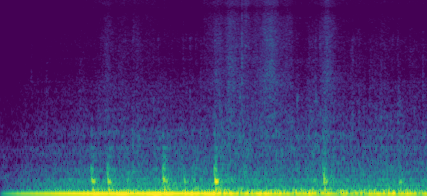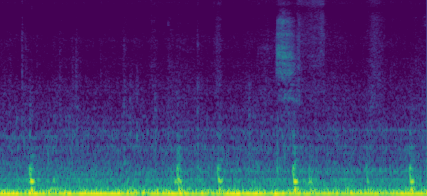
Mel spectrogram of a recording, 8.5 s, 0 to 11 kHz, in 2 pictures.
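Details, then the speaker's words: Ford Territory SUV driving: irregular light clunks knock through steady road rumble from a worn front sway bar link, the third set fitted in 10 years of ownership. "pretty sure you can hear that rattle. Alright, we're gonna fix that."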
